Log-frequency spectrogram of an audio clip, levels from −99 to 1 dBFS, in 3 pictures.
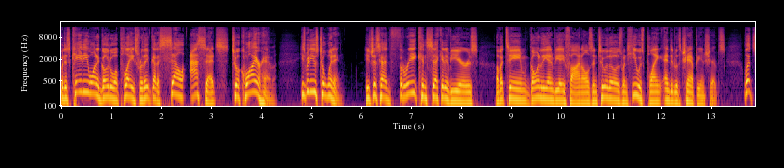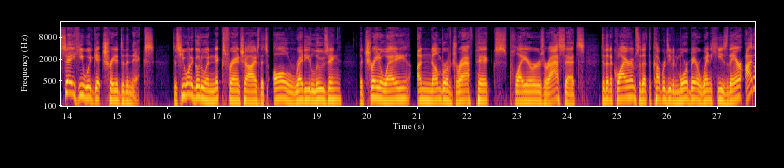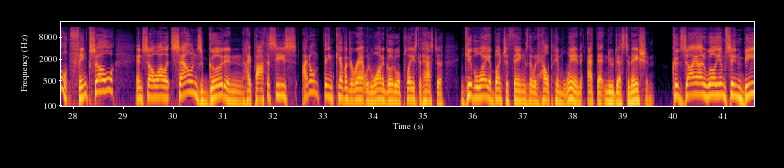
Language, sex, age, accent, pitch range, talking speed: English, male, 40-59, American, 130-175 Hz, 200 wpm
